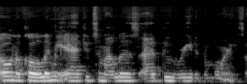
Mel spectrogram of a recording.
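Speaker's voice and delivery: ordinary talk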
